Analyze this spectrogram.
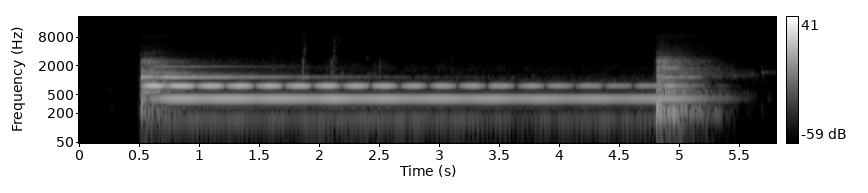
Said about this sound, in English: And the sound of the big bell calls us to give voice to our Bodhisattva vows.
